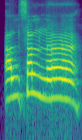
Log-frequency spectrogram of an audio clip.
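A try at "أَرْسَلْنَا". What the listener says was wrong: আল সালনা নে, আর সালনা, রটা হবে, রটা পুর হবে, আর মুখটা গোল হবে, আর সালনা। হুম, আর সালনা।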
